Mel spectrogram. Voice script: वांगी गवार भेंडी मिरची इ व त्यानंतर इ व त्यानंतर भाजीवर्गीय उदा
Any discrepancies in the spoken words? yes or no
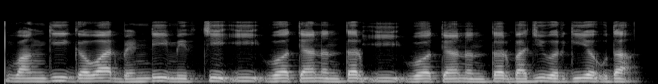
no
